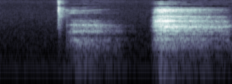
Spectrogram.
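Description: A man breathing audibly in a pause between sentences. There is a faint click and a short, soft breath about half a second in, then a longer, louder breath from about one and a half seconds in.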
